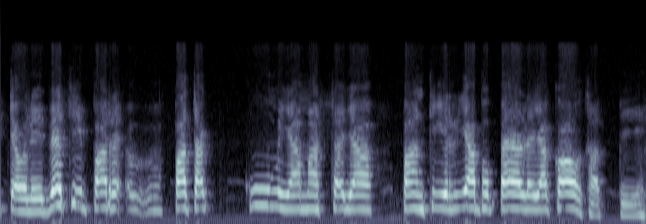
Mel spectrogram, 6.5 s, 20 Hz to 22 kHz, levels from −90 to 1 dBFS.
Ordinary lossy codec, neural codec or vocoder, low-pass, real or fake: MP3, 96 kbps; none; 10.8 kHz; real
